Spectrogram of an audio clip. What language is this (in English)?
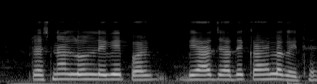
Magahi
